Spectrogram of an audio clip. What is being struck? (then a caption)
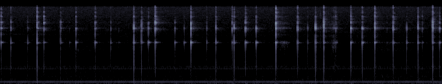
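Glazed ceramic vase. Long nails tap the surface of an orange glazed hollow ceramic vase, held tilted, in a quick, irregular run of short, bright clinks. Each tap dies away almost instantly, with a high ringing tone. A steady low hum sits underneath throughout.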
